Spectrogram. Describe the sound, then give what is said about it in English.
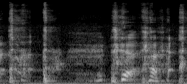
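A person imitates a dragon's smoky cough: a couple of short, rasping coughs, a pause, then a longer, rougher run of hacking, throaty coughs. “the dragon, like, kind of rears up, brings back teeth, and then it lets out like a smoky cough”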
